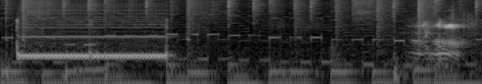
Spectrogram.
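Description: A telephone rings with a steady electronic tone during a live football talk broadcast, followed by clicks and muffled talk as the call is picked up.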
